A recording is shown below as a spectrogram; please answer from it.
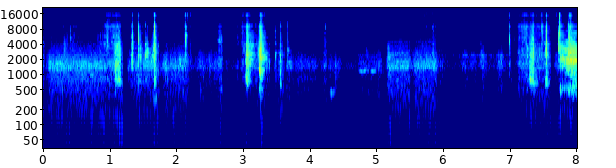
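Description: Gypsy fortune-telling cards being dealt onto a woven placemat: a few soft clicks of cards landing, about a second in and again about three seconds in, with faint sliding and rustling between.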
